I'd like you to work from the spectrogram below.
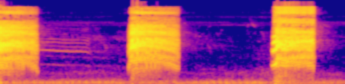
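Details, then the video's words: Parrot giving three harsh, broadband squawks, each under half a second, spaced about a second apart over quiet background. "Parrot Natural Sounds / Voices"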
